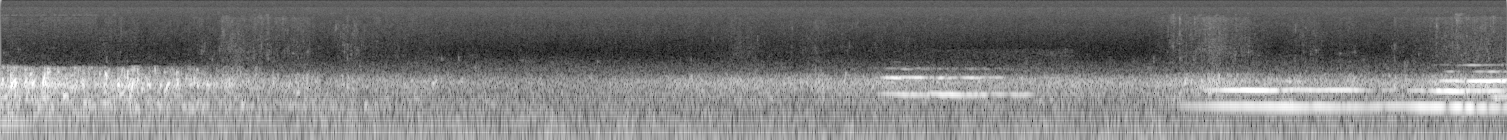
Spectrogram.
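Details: Whale song: after several seconds of steady low hiss, drawn-out tonal moans in layered harmonics rise and fall, growing louder toward the end.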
